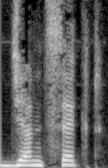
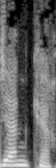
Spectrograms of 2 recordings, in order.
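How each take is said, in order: First: The second part begins with an S sound. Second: The second part begins with a K sound. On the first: "sinon c'est Diane Sect, hein, si vous préférez" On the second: "ça se prononce Diane Kert"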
